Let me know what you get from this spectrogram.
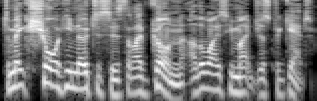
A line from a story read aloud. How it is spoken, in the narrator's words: she said, staring angrily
